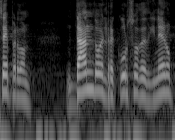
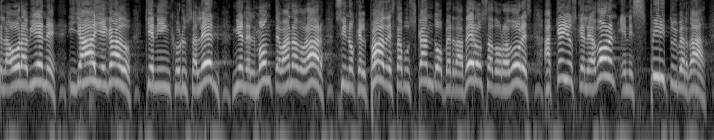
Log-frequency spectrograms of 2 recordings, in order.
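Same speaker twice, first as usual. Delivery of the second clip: much louder, higher proclamation; proclaiming the Lord's words; 5 semitones higher, 14 dB louder than usual. Acted. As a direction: declare it like the Lord's own word. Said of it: "El Señor nos dice". (proclamación fuerte y elevada)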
